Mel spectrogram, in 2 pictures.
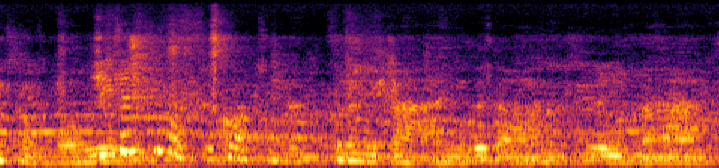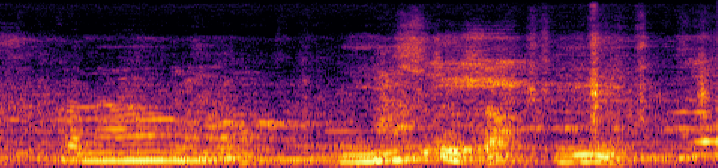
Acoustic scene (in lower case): crowded indoor space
